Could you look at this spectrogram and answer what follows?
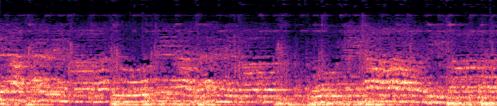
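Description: A group of young men and women chanting a devotional song together in unison.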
